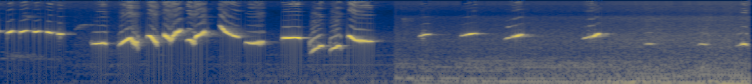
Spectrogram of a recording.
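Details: Kacer, the oriental magpie-robin, in lure song for silent birds: rapid swooping whistles and short slurred notes, then spaced single whistles over a low background rumble in the second half.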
